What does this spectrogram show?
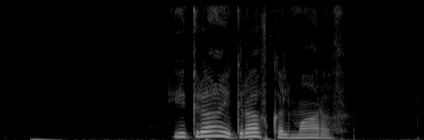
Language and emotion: Russian, sad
